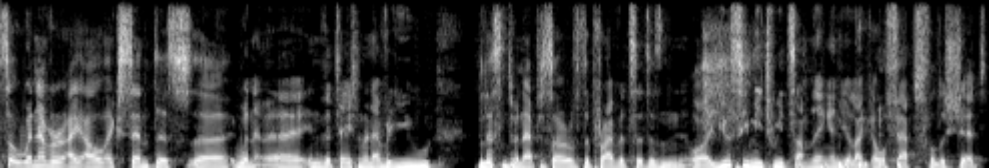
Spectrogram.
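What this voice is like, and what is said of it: German accent in English. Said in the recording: “I still have a German accent ... you definitely have a German accent”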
